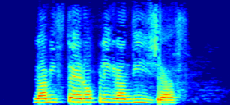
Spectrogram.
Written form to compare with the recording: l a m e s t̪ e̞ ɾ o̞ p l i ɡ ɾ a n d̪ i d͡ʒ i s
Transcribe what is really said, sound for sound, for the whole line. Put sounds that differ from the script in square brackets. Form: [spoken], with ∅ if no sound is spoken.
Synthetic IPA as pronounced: l a m [i] s t̪ e̞ ɾ o̞ p l i ɡ ɾ a n d̪ i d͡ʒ [a] s

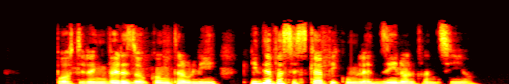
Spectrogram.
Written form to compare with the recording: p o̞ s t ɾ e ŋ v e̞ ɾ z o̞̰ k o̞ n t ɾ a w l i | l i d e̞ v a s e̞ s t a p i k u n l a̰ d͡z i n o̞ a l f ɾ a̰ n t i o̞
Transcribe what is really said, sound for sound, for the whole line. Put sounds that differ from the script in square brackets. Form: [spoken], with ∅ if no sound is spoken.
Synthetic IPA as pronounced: p o̞ s t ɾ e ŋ v e̞ ɾ z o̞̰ k o̞ n t ɾ a w l i | l i d e̞ v a s e̞ s [k] a p i k u n l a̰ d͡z i n o̞ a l f ɾ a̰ n [t͡s] i o̞

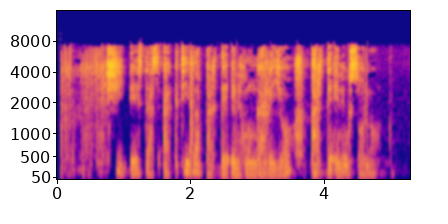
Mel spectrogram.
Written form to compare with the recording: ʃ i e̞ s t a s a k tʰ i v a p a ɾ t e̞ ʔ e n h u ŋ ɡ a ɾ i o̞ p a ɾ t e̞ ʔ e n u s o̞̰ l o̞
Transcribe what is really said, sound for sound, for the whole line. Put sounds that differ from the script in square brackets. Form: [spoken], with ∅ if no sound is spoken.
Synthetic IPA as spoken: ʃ i e̞ s t a s a k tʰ i v a p a ɾ t e̞ ʔ e n h u ŋ ɡ a ɾ i o̞ p a ɾ t e̞ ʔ e n u s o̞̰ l o̞

